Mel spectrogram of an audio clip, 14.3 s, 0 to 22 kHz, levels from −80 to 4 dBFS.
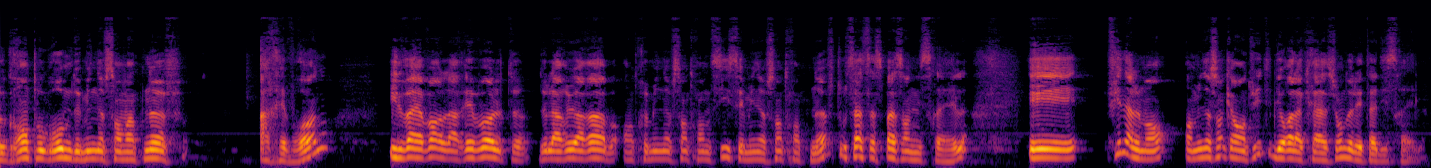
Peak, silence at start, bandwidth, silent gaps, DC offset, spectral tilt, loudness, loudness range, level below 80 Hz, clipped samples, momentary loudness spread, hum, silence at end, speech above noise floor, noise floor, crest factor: -4 dBFS; 0 s; 15 kHz; none; under 0.1%; -5.5 dB/octave; -21 LUFS; 6 LU; -70 dBFS; under 0.1%; 14 LU; none; 0.15 s; 44 dB; -64 dBFS; 18 dB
